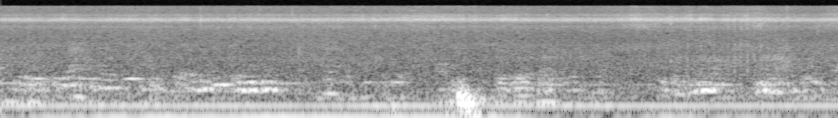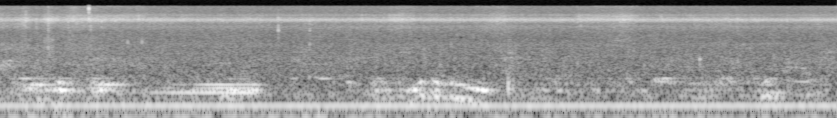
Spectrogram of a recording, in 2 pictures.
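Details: Pet cat OkiOki, unhappy at being groomed, keeps up a low grumbling moan in short wavering bursts, with one brief knock and a constant low hum in the room.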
